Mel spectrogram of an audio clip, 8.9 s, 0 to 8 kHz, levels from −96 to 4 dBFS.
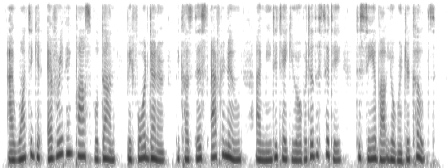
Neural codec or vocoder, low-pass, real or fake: none; 7.2 kHz; real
